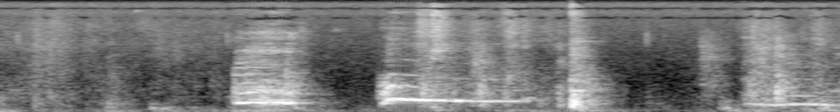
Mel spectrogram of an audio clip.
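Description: A woman moaning and groaning as if in pain from menstrual cramps, which are faked: a short moan about a second in, a longer drawn-out one at a steady pitch just after, and another near the end, with breathy gasps between.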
